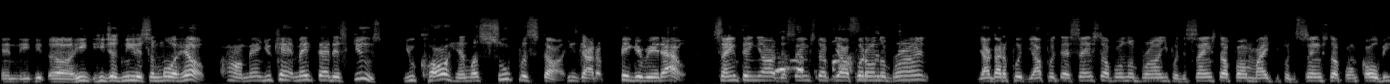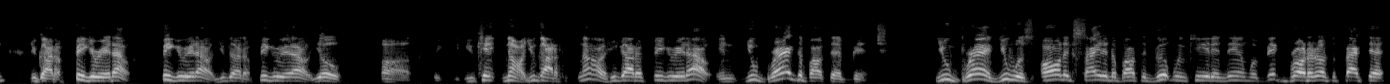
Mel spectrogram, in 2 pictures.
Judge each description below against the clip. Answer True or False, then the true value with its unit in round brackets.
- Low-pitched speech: False (185 Hz)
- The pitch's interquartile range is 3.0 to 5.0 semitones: True (3.4 semitones)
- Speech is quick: True (255 wpm)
